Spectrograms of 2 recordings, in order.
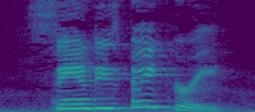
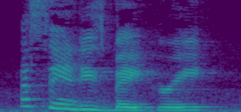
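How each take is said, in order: First: High stunned question on Bakery; disbelieving, voice jumps up; surprised. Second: Said in the usual way. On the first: Acted. Mom stunned by the answer.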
